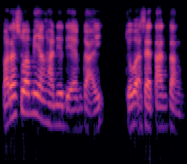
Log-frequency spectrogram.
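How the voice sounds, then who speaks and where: A man's voice: fairly high pitch, lively intonation, brisk, fairly bright tone, dry recording. A man, telling personal stories in a chatty family sermon and sprinkling in English phrases. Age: 50s. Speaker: Islamic preacher. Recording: dry, slightly dull lo-fi recording.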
